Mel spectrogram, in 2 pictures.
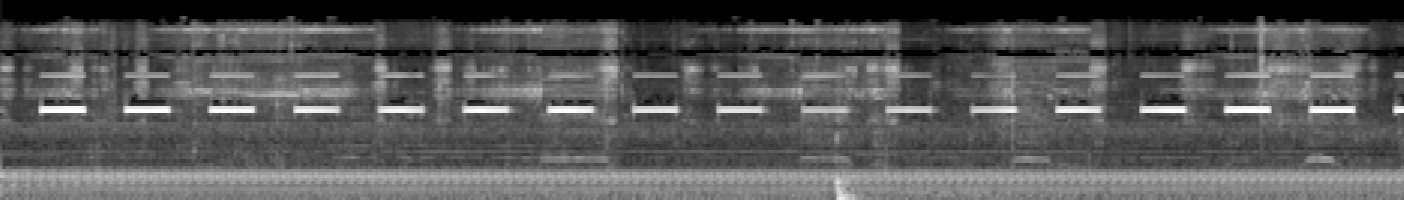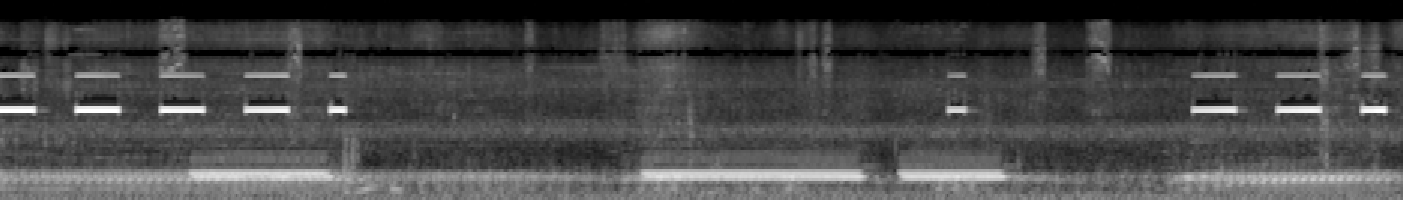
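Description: An RC truck's electronic sound module plays a simulated diesel engine running, with a reversing beeper sounding a little faster than once a second. Three loud horn blasts come in the second half, and there is a single sharp click about eight seconds in.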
